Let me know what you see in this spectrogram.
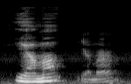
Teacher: notated this word that we can hear Yama Yama as having a low pitch on the first Mora and a high pitch on the second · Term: pitch accent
